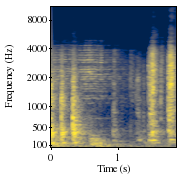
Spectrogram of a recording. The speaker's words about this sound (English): One night, I saw a big house shining in the moonlight. I decided to take a chance. I knocked at the door.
